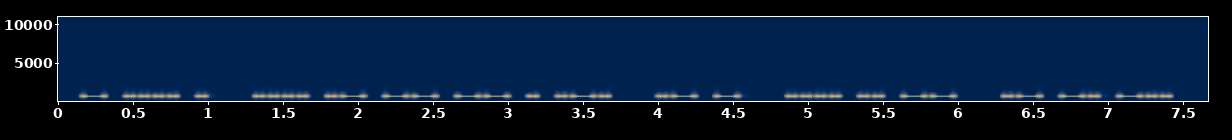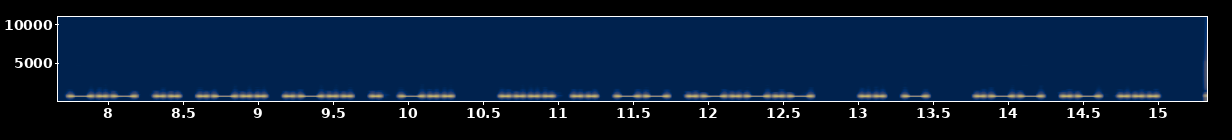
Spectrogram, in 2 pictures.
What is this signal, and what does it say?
Morse code, heard as a keyed tone, about 25 wpm, 700 Hz. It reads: THE HAMMER AT HIM AND KILLED HIM. IT WAS
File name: Pinocchio / Pinocchio ch7 25 25 ik1hge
